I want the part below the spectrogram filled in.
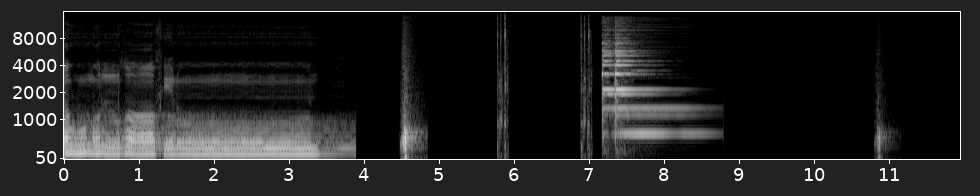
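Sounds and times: double mouse click: 5.8 - 6.0, 6.9 - 7.1
bright bell ding: 7.2 - 8.8.

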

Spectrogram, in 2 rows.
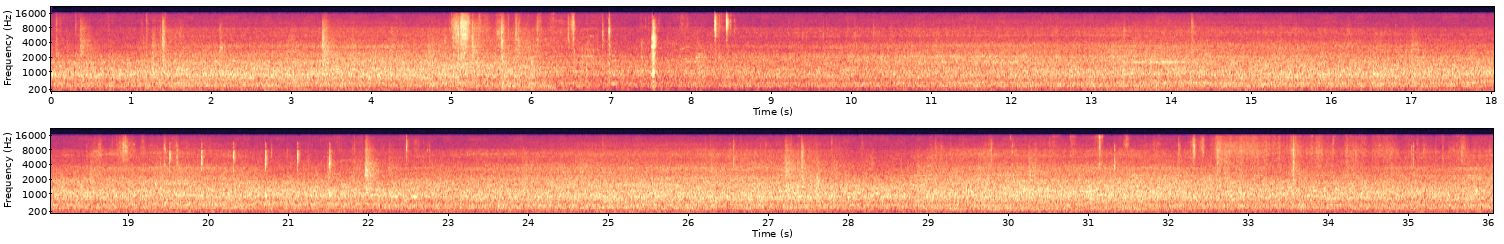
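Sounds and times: diesel engine drone: 0.0 - 36.0
van cabin road noise: 0.0 - 36.0
turn signal ticking: 19.3 - 22.6.

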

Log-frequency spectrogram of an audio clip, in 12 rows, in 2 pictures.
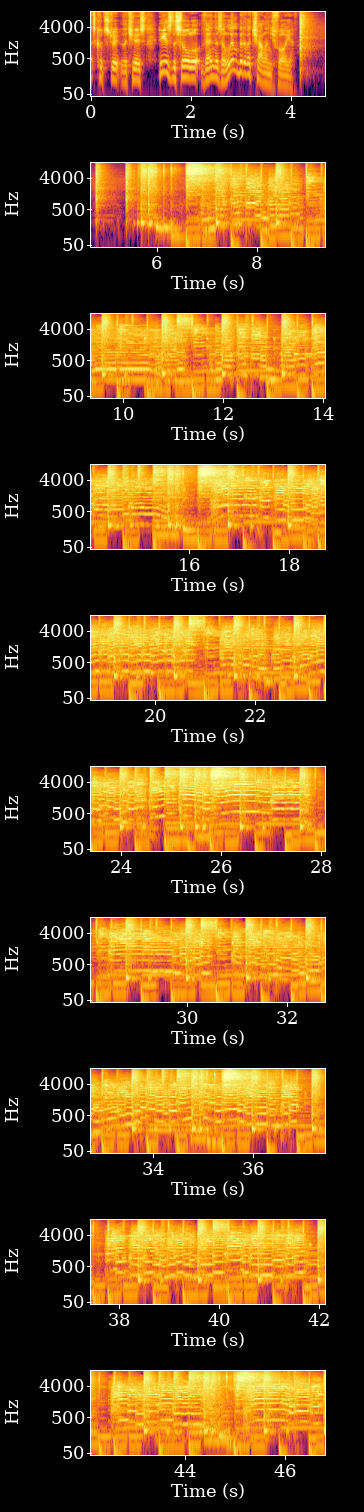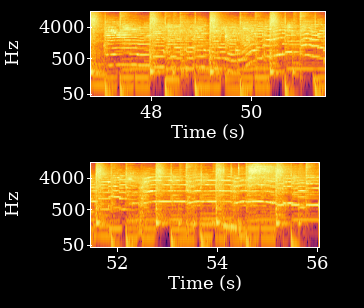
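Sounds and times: backing track with drums: 4.1 - 56.0
electric guitar solo: 6.6 - 56.0.

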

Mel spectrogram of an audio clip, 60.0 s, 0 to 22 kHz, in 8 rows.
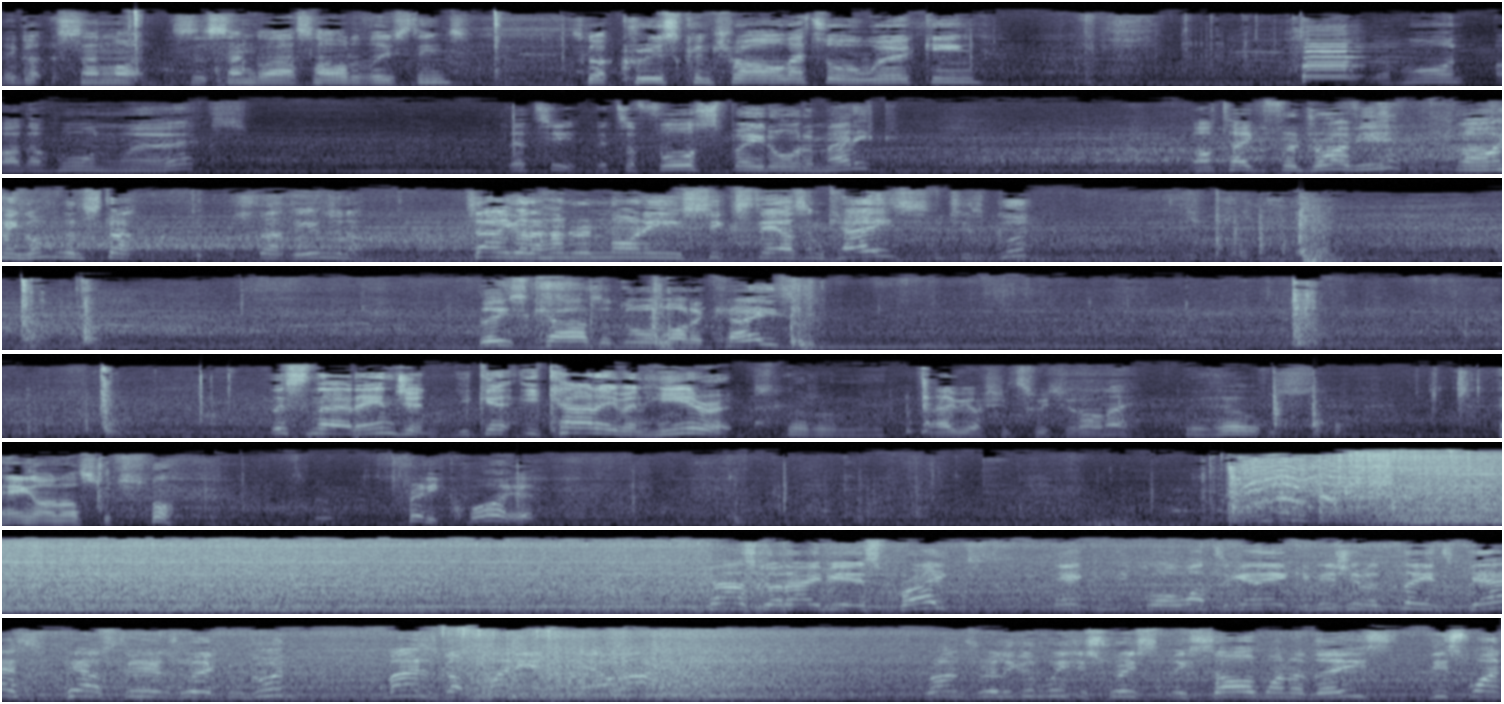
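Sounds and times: car door slamming: 21.4 - 21.8, 25.7 - 26.7
car engine starting and idling: 43.5 - 59.9.

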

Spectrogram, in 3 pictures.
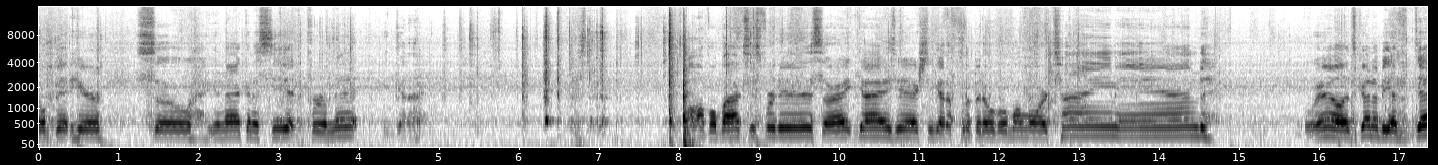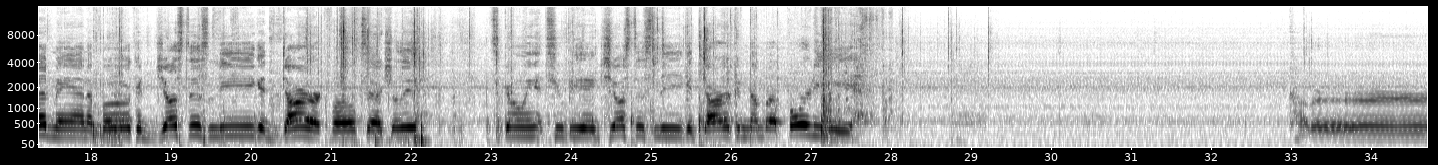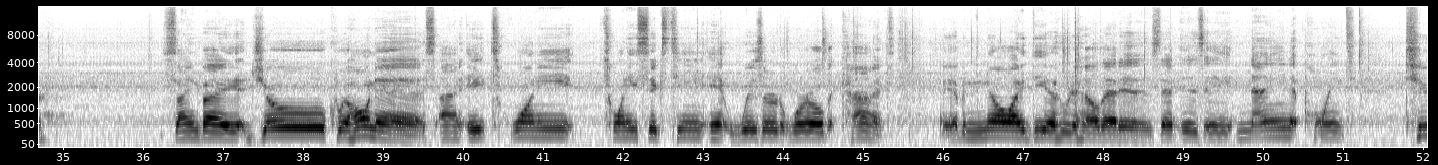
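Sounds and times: steady hiss: 0.0 - 29.5, 36.0 - 52.0
faint low hum: 0.0 - 52.0.

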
